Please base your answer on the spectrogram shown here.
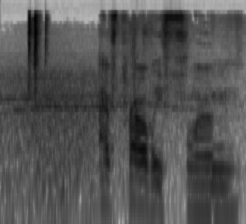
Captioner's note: camera shutters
